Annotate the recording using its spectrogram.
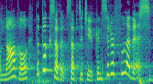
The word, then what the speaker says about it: Phlebas: For Firefly, for example, they say you may want to check out, consider, I can never say the Phlebas, Ian M. Banks. – I think it Phlebas? – Phlebas. – Ian Banks. – Phlebas. Phlebas. Yeah. Phlebas. – Yeah. Phlebas. Consider Phlebas. Consider learning how to pronounce this and then ordering it at your bookstore.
